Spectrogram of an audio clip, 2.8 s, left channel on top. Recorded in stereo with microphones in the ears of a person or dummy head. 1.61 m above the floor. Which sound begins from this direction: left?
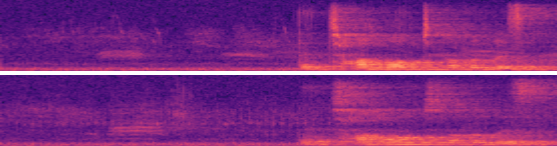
A woman speaking, at 1.5 s.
